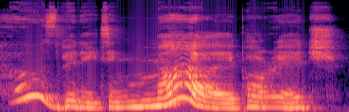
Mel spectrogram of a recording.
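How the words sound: It is said in a middle-sized voice.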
